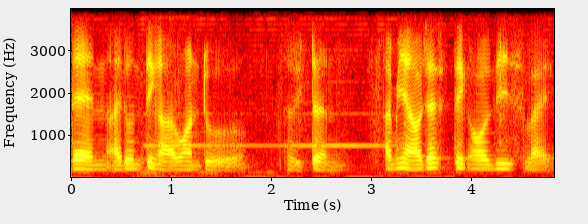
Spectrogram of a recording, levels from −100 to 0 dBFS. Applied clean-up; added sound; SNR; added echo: none; Wind instrument, woodwind instrument; 16 dB; none.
